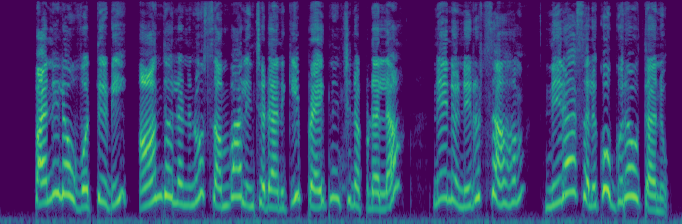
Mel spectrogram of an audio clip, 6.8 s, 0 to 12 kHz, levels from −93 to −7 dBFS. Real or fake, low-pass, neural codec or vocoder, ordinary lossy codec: fake; none; vocoder, 24 kHz, 100 mel bands, Vocos; none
